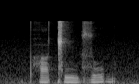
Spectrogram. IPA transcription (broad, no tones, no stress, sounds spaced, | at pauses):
pʰ a ǁ ĩ b z u b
